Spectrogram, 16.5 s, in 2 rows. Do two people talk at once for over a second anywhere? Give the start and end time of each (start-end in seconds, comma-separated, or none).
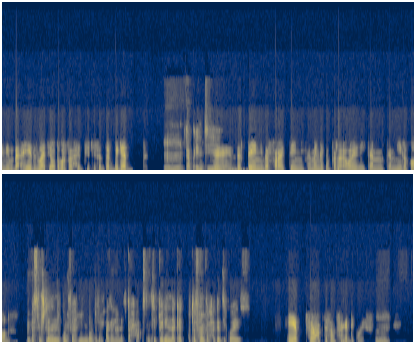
none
